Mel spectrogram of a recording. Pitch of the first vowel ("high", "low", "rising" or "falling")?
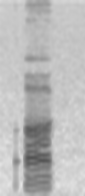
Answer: low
